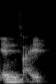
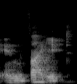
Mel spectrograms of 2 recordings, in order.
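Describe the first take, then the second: First: The stress is on the first syllable. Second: The stress is on the second syllable. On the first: The word is a noun. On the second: The word is a verb.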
